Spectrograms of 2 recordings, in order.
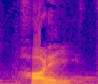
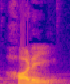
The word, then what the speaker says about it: hottie: If you want to say it like an Aussie, use that T flap, hottie, hottie.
